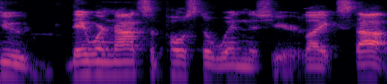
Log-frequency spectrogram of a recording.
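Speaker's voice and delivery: usual speaking voice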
